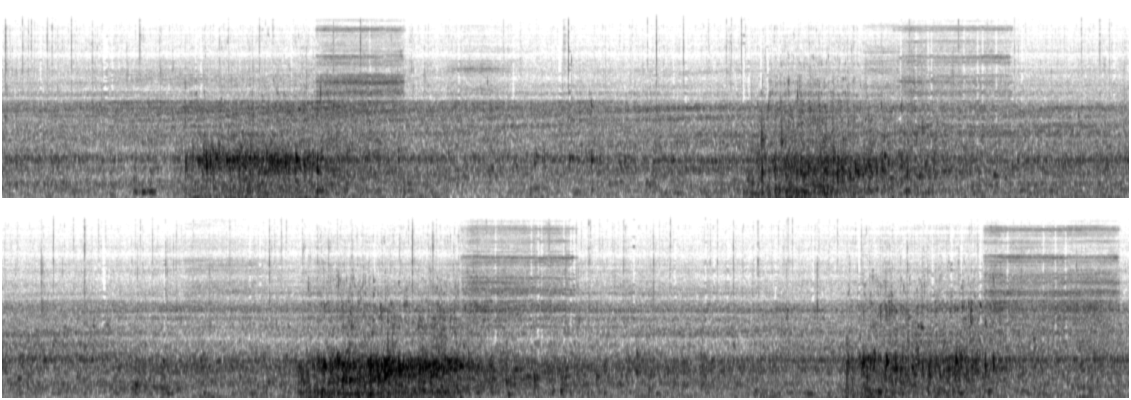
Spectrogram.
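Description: Scuba diver breathing through a regulator, heard underwater: four rushes of exhaled bubbles about every seven to eight seconds, each followed by a short hiss of the regulator.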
